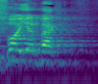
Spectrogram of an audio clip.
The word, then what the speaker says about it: Feuerbach: se escribe web efe vb soy airbag se pronuncia ludwig feuerbach publica un libro que es un golpe decisivo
